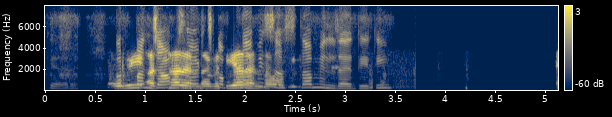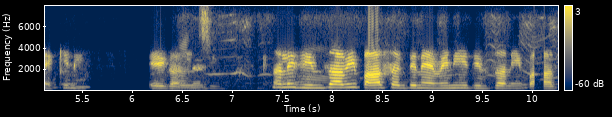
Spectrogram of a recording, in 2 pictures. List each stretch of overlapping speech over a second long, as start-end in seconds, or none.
0.7-2.4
